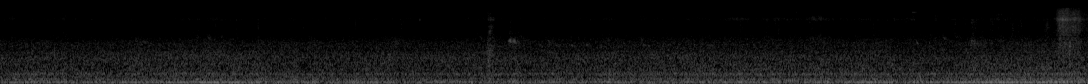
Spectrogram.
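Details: A swarm of hundreds of honeybees working a crabapple tree gives a dense, continuous low hum with slight wavering in pitch and no pauses, a few faint ticks above it.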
